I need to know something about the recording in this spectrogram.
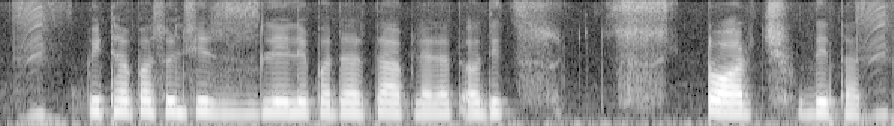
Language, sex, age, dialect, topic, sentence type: Marathi, female, 25-30, Varhadi, agriculture, statement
